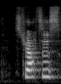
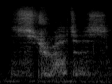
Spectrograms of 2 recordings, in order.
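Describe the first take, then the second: First: Said in the usual way. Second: Dull hushed whisper; boring, blanketed. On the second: Shown as a demonstration. Teacher demonstrating a boring blanket cloud, bored whisper. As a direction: whisper it like a flat blanket layer. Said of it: "really boring, like, blanket layered one".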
